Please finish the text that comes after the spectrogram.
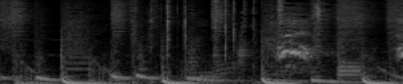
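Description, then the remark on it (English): A crow caws repeatedly in a quick, steady run of harsh, raspy calls, loud with no other sounds around it. “Crows are pretty good at recognizing people's faces and have been found to remember people for a long time.”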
